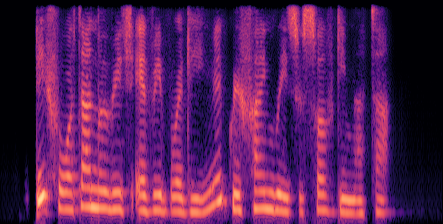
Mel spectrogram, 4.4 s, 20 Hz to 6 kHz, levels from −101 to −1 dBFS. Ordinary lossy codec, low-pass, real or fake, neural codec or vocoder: none; 5.4 kHz; fake; codec, 16 kHz, 1 kbps, X-Codec, HuBERT features, trained on general audio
